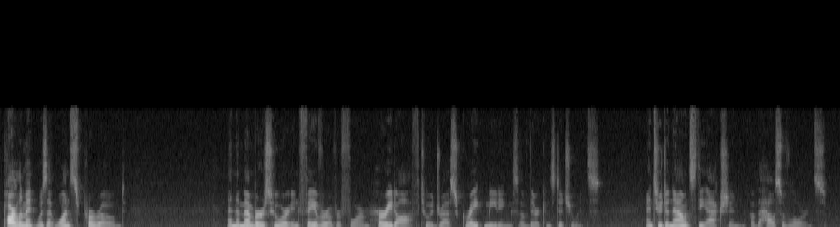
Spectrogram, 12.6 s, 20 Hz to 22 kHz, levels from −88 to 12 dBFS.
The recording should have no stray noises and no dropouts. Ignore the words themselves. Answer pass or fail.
pass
